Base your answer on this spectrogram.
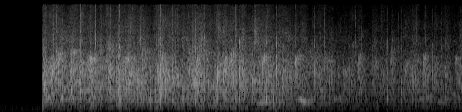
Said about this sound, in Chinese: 其实呢，刚刚我们听到的这样的一段表演，也是获得了大家的非常热烈的掌声啊！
